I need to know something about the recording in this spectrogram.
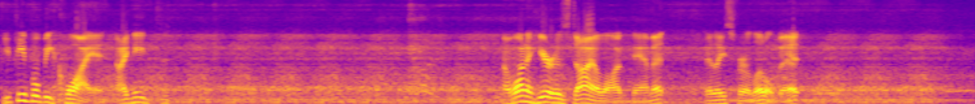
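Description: Bursts of fire roar and crackle.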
